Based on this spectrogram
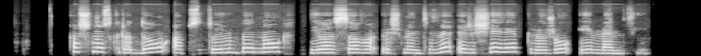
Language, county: Lithuanian, Šiauliai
